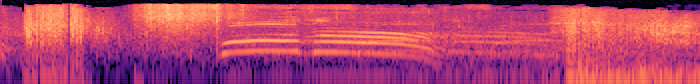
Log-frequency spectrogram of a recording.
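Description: A boy cries out in distress.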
